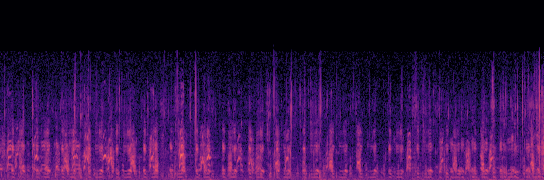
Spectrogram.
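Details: Chukar partridge delivering a steady chattering sequence of short, harsh chuck notes, around two to three each second, with light background hiss.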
